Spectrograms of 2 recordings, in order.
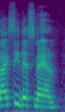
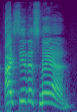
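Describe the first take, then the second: First: Said in the usual way. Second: Higher, dramatic I see this man; high dramatic repeat. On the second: Shown as a demonstration.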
